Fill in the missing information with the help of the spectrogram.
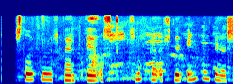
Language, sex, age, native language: Icelandic, other, 18-19, Icelandic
